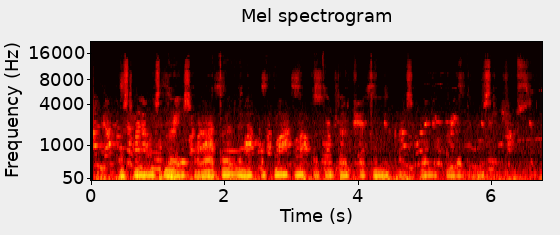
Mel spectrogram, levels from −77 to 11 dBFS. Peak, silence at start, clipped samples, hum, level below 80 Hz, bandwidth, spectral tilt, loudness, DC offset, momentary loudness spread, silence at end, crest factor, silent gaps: -12 dBFS; 0.05 s; under 0.1%; none; -40 dBFS; 15 kHz; -6 dB/octave; -30 LUFS; under 0.1%; 11 LU; 0 s; 18 dB; none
